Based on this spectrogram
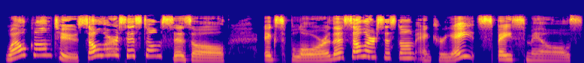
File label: title voice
